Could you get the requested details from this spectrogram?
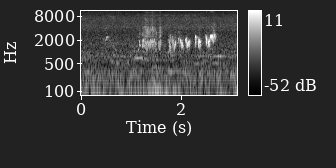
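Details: Sooty-headed bulbul in its long 'ropel' song: a quick, bubbly cluster of chirps that starts softly after a quiet second, then builds into sharper, louder notes.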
